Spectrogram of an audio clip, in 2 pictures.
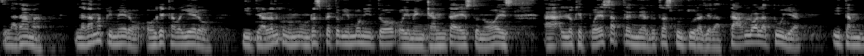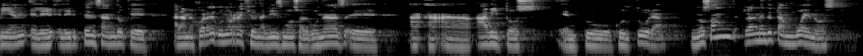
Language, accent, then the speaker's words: Spanish; northern Mexico, Mexico; accent: northern Mexican; moved away; traigo un regionalismo muy marcado, muy marcado al norte de México y muy marcado simplemente para un grupo de gente. Mi español es así.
